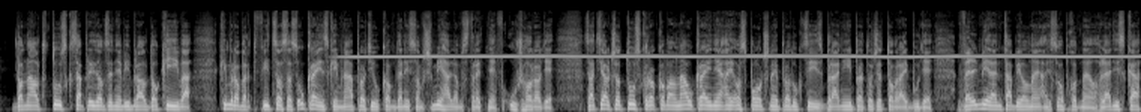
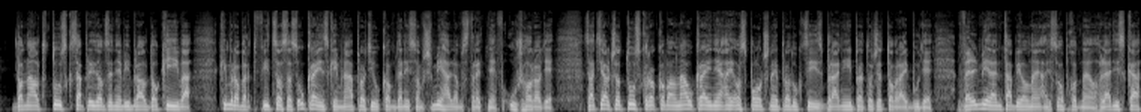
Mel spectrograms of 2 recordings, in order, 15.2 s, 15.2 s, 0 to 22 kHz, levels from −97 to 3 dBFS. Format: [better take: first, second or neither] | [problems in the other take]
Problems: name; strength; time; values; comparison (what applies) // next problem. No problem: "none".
second | high-pitched whine; loud; from 4.5 s on; 3 kHz, 7 dB below the speech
